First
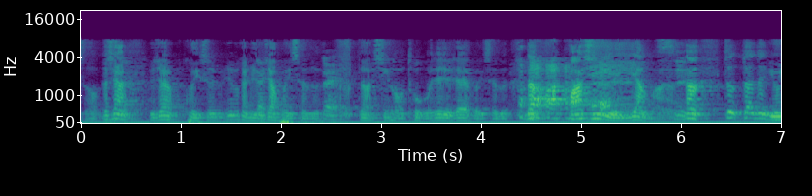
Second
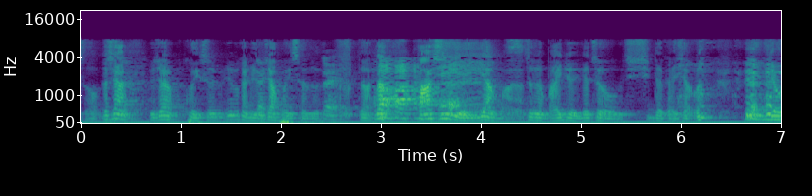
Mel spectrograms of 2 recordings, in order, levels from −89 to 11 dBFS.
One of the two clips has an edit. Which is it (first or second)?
second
